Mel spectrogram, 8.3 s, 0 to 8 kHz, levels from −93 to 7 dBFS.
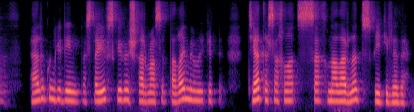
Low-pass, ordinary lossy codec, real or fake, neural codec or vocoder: none; none; fake; codec, 16 kHz, about 1 kbps, DyCAST, with the encoder's durations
